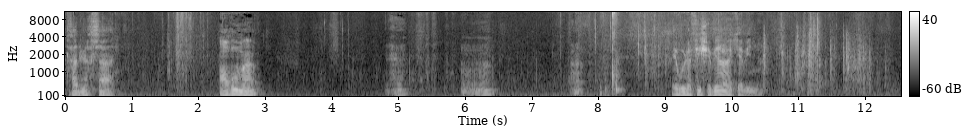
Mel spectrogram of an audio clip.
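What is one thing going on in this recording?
An elderly man speaks firmly and close by.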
